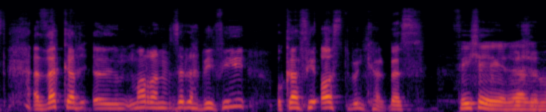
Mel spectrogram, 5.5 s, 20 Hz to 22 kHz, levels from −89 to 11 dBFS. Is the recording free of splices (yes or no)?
yes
